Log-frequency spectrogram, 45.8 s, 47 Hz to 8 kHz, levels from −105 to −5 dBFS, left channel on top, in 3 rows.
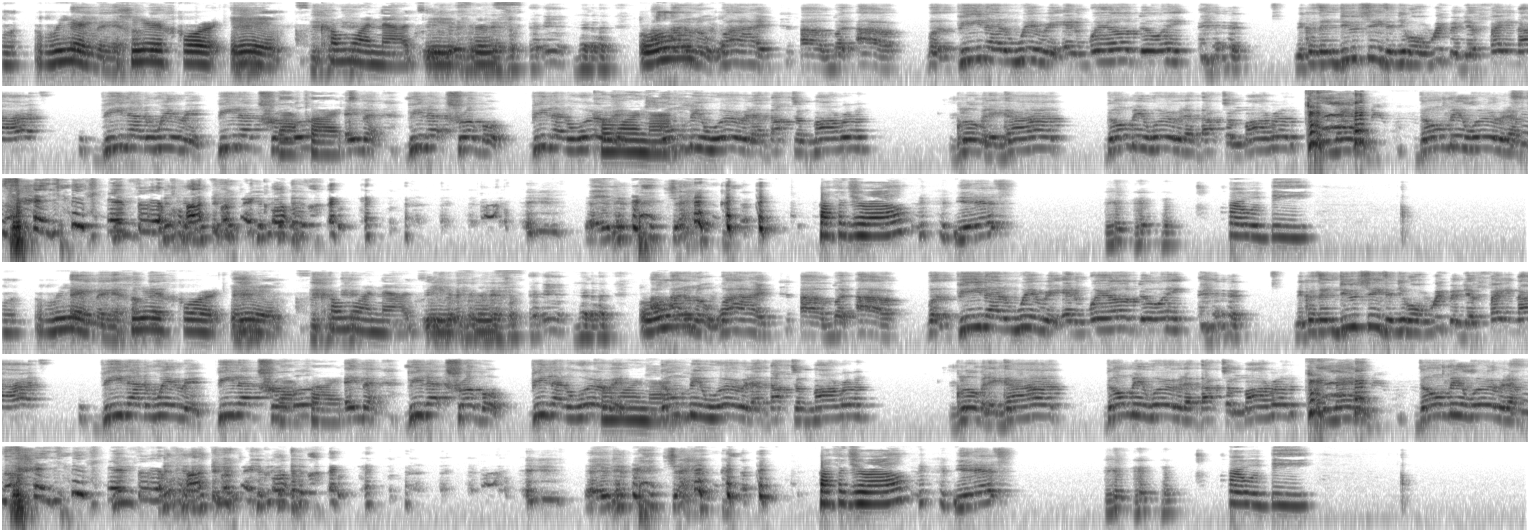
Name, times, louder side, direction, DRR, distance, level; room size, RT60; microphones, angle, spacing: voice 1, 0.0-2.8 3.2-4.9 6.4-6.9 18.0-18.6 21.3-22.0 28.3-28.9 30.5-33.6 35.3-35.5 36.8-37.0 37.4-38.2, left 5 dB, 75° left, 0.6 m, -27 dB
voice 2, 0.7-1.7 2.3-2.6 3.1-3.6 4.2-6.1 6.5-7.7 8.0-9.0 9.3-12.4 12.9-15.7 16.3-18.4 18.7-20.3 20.6-21.5 21.9-23.9 24.7-25.9 26.3-28.9 29.4-30.8 31.6-31.9 32.1-33.7 34.6-34.7 35.7-37.5 39.9-40.6 41.6-42.2, equal, 60° right, 1.2 m, -33 dB
voice 3, 38.7-39.6 42.8-43.6, right 1 dB, 10° right, 0.4 m, -26 dB
3.3 x 2.8 x 3.8 m
head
